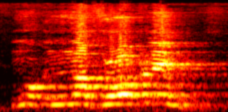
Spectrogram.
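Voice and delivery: high, bright reassuring voice; soothing a worried patient. Retold or imitated. Reassuring voice in the retold scene.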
